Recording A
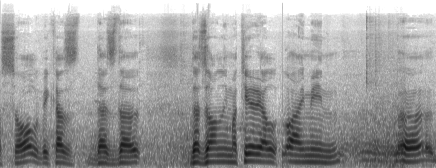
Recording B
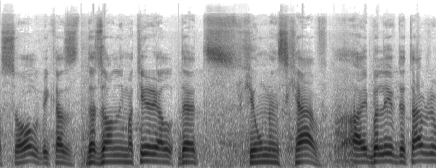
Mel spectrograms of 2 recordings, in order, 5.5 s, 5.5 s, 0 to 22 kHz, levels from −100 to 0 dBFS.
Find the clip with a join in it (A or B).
B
